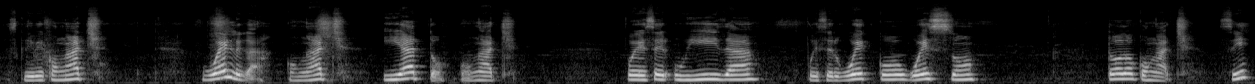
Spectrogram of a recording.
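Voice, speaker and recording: Woman teacher, higher voice, very slow and deliberate, spells out letters, repeats each example. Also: warm tone. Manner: checks in with listeners. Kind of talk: spelling lesson.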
